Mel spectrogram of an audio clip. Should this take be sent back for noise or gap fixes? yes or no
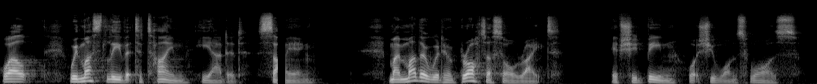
yes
